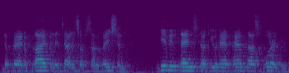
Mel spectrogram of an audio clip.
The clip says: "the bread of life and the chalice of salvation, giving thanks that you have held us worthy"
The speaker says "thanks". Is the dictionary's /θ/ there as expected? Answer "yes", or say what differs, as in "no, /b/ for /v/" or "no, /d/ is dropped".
no, /t/ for /θ/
